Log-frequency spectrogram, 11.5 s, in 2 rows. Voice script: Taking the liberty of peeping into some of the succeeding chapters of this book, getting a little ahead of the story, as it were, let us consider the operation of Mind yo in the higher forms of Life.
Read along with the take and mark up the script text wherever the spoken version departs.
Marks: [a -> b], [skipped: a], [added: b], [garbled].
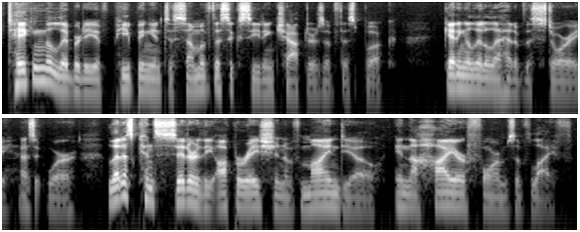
Taking the liberty of peeping into some of the succeeding chapters of this book, getting a little ahead of the story, as it were, let us consider the operation of Mind yo in the higher forms of Life.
